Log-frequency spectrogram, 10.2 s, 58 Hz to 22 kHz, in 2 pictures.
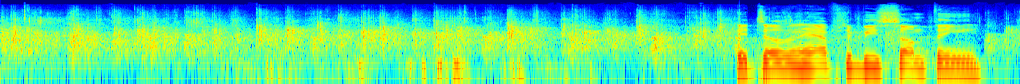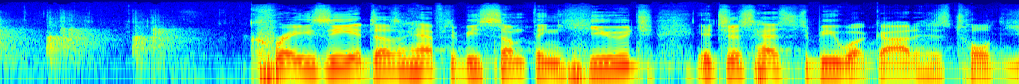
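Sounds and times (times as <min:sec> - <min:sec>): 
audience applause: 0:00.0 - 0:06.1
speech: 0:03.7 - 0:05.0, 0:06.4 - 0:10.1.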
